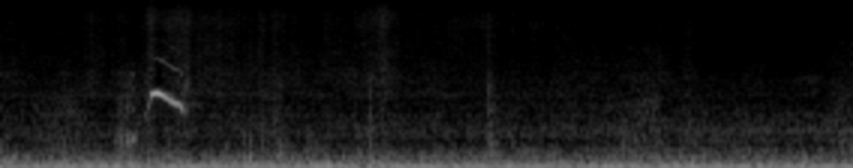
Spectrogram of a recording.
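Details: Pet cat asking for attention gives a single brief chirp-like meow that drops quickly in pitch, against a steady low indoor hum.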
